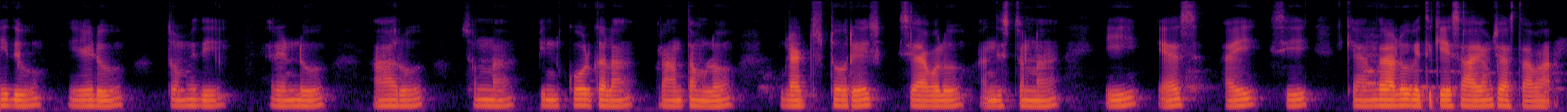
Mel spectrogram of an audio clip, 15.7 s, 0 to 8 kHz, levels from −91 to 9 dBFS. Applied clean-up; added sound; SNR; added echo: none; none; none; none.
